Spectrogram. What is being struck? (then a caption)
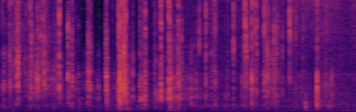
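Paper catalogue pages. An open paper catalogue whose pages have dried stiff and crinkled after getting wet in the rain is rubbed and pressed flat with a palm and fingertips. Dense, bright crinkling and crackling comes in quick overlapping bursts with no low end.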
